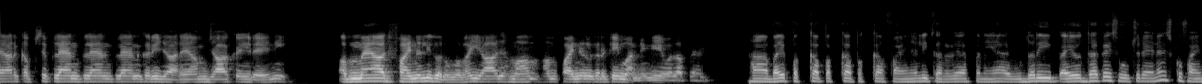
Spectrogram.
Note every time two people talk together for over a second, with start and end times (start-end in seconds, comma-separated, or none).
none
